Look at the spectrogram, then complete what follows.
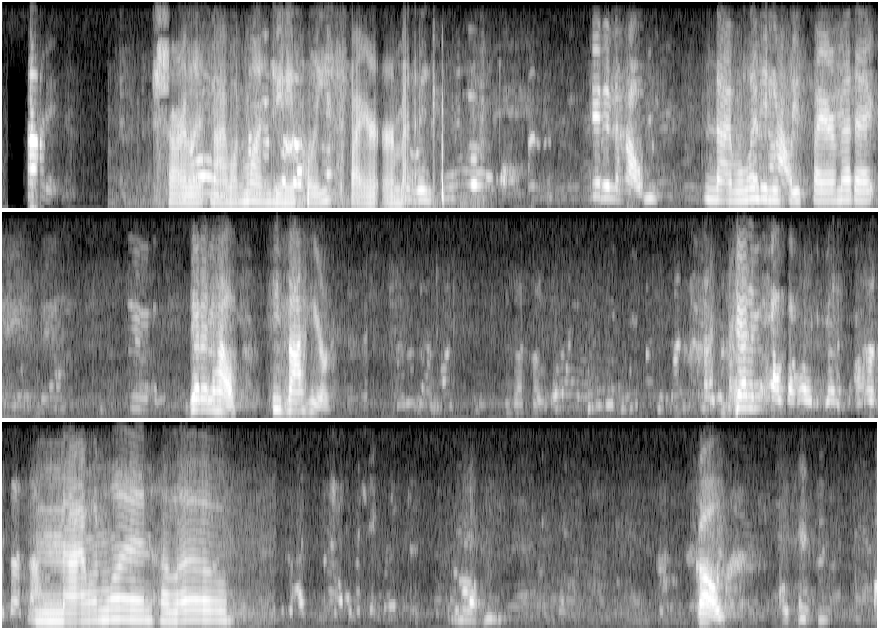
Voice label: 911 Call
